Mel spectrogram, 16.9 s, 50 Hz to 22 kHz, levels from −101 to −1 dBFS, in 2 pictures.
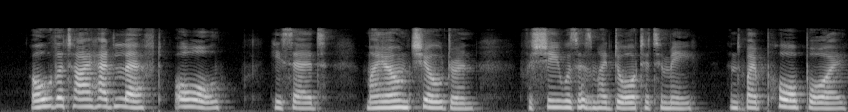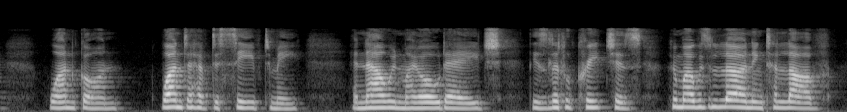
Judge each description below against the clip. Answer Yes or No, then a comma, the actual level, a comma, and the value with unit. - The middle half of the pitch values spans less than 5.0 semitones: Yes, narrow, 2.6 semitones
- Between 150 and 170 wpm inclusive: Yes, average, 160 wpm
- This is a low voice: No, high, 210 Hz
